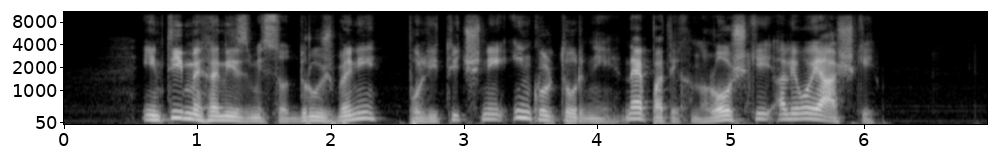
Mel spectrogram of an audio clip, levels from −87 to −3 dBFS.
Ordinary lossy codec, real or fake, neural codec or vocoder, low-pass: AAC, 64 kbps; fake; autoencoder, 48 kHz, 128 numbers a frame, DAC-VAE, trained on Japanese speech; 9.9 kHz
